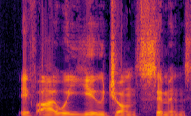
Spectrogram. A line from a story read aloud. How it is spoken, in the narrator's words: he said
